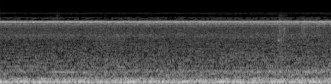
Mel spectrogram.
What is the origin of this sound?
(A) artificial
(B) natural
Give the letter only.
B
